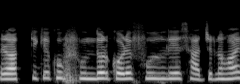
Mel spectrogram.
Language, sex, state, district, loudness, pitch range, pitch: Bengali, female, West Bengal, Jhargram, -20 LUFS, 250-275 Hz, 265 Hz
